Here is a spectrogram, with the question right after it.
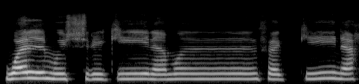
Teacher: वल होंठ गोल करके पढ़ना है। वल मुशरिकीन, जहाँ पे पेश आ रहे हैं, दम्मा है, उनको गोल कीजिए।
